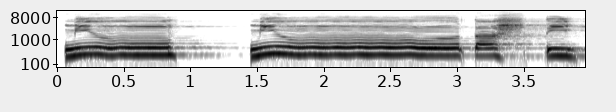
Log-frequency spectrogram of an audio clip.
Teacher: nun sukun bertemu ta Ikfa Hakiki kita samarkan bunyi nun sukun dan mendengung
